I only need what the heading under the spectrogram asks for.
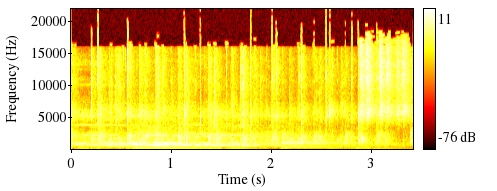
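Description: Audience applause, a dense, steady wash of clapping that carries on for the whole few seconds, mixed with music playing sustained bass notes and a melody underneath.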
